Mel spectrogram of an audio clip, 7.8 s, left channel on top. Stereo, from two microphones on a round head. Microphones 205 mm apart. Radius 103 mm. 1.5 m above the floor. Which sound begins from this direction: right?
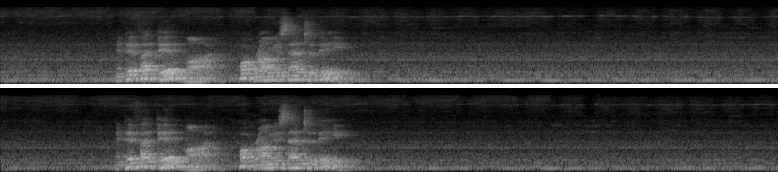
A man speaking, at 1.1 s.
